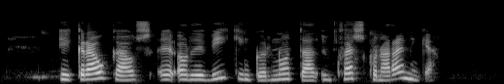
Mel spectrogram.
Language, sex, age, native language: Icelandic, female, 20-29, Icelandic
